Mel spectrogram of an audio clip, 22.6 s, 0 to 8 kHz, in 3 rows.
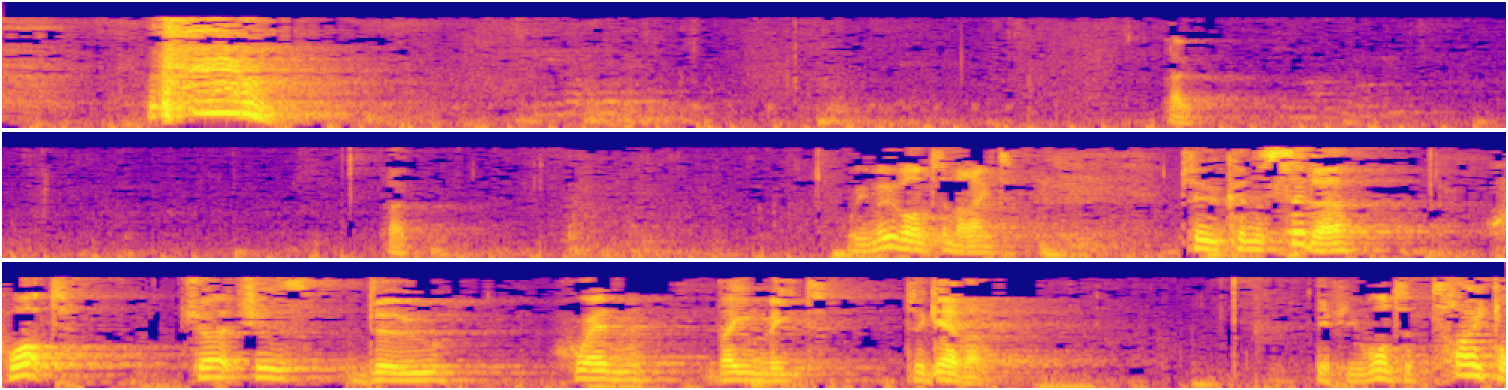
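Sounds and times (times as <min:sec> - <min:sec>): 
loud cough: 0:00.7 - 0:01.8
throat clearing: 0:00.7 - 0:01.8
speech: 0:01.0 - 0:01.4, 0:12.2 - 0:12.8, 0:13.4 - 0:14.4, 0:15.1 - 0:20.1, 0:21.6 - 0:22.5.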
